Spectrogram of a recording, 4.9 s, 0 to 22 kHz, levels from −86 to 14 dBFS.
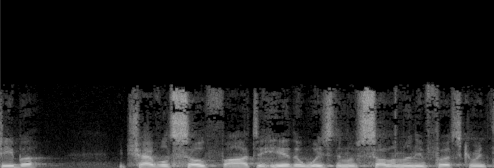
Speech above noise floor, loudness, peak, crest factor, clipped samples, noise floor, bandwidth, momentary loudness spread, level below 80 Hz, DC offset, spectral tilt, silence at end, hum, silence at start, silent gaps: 37 dB; -16 LUFS; -4 dBFS; 12 dB; under 0.1%; -53 dBFS; 11 kHz; 5 LU; -64 dBFS; under 0.1%; -4.5 dB/octave; 0 s; none; 0 s; none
